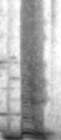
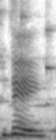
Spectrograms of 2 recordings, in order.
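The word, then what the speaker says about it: day: তাহলে তুমি বলো ঠিক আছে তো এটা হলো ডে ঠিক আছে কি না ডে না ডে ডে Saturday সানডে মানডে পড়ে নাই কি হবে হবে না সঠিক উচ্চারণ কি হবে ডেই ডেই কি হবে ডেই তাহলে এটা ভুল বলি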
